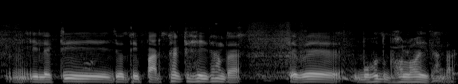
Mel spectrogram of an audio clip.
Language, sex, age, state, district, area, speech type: Odia, male, 30-45, Odisha, Mayurbhanj, rural, spontaneous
